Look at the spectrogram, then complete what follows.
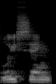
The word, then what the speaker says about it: loosink: And that word that I just said there, loosing, is spelled loosink, but it is pronounced loosing because if the K comes after an N, it makes a G sound.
